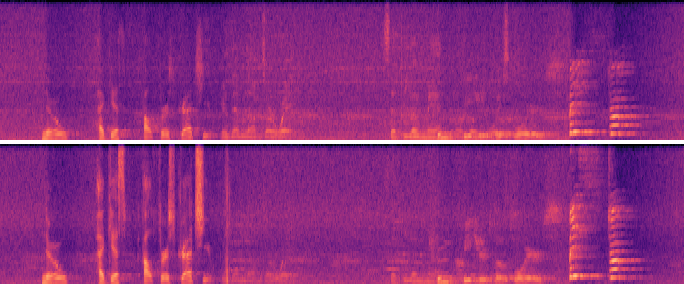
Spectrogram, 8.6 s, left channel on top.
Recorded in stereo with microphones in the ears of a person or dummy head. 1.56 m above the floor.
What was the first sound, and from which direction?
A man speaking, 45° right (ahead or behind).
